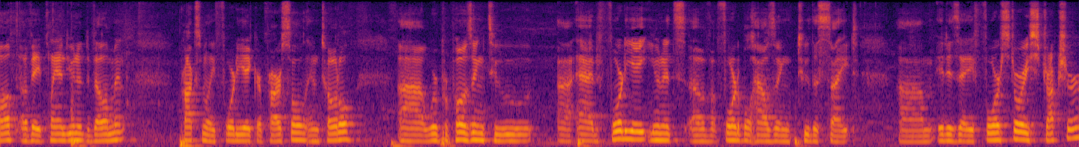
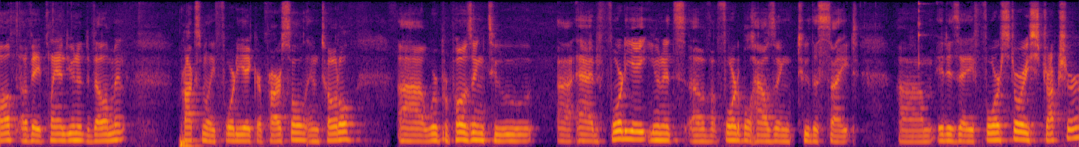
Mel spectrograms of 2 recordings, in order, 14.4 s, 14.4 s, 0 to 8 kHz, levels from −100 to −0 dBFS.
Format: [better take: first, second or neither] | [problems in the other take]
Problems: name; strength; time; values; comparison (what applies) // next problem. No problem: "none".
first | noise reduction (neural mask model Resemble Enhance denoiser)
